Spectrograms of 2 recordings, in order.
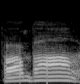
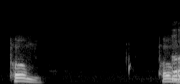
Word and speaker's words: pum pum: Is it pom pom or It's Pum. Pum Pum.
